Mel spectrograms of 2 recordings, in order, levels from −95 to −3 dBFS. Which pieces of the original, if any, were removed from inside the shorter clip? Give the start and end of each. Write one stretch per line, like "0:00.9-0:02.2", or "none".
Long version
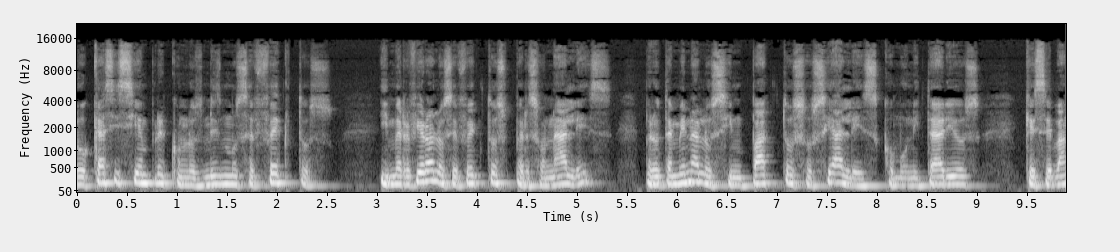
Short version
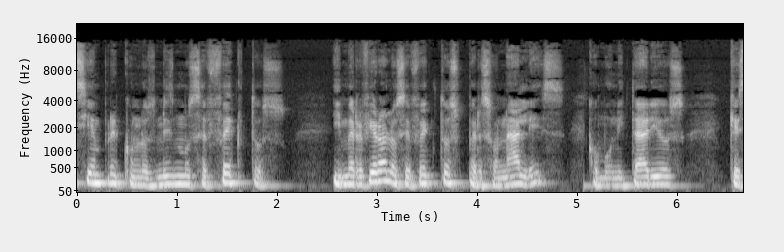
0:05.5-0:08.0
